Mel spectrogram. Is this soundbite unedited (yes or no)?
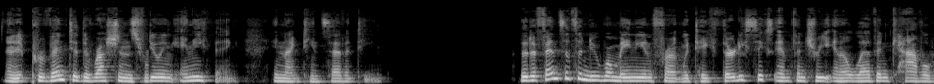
no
